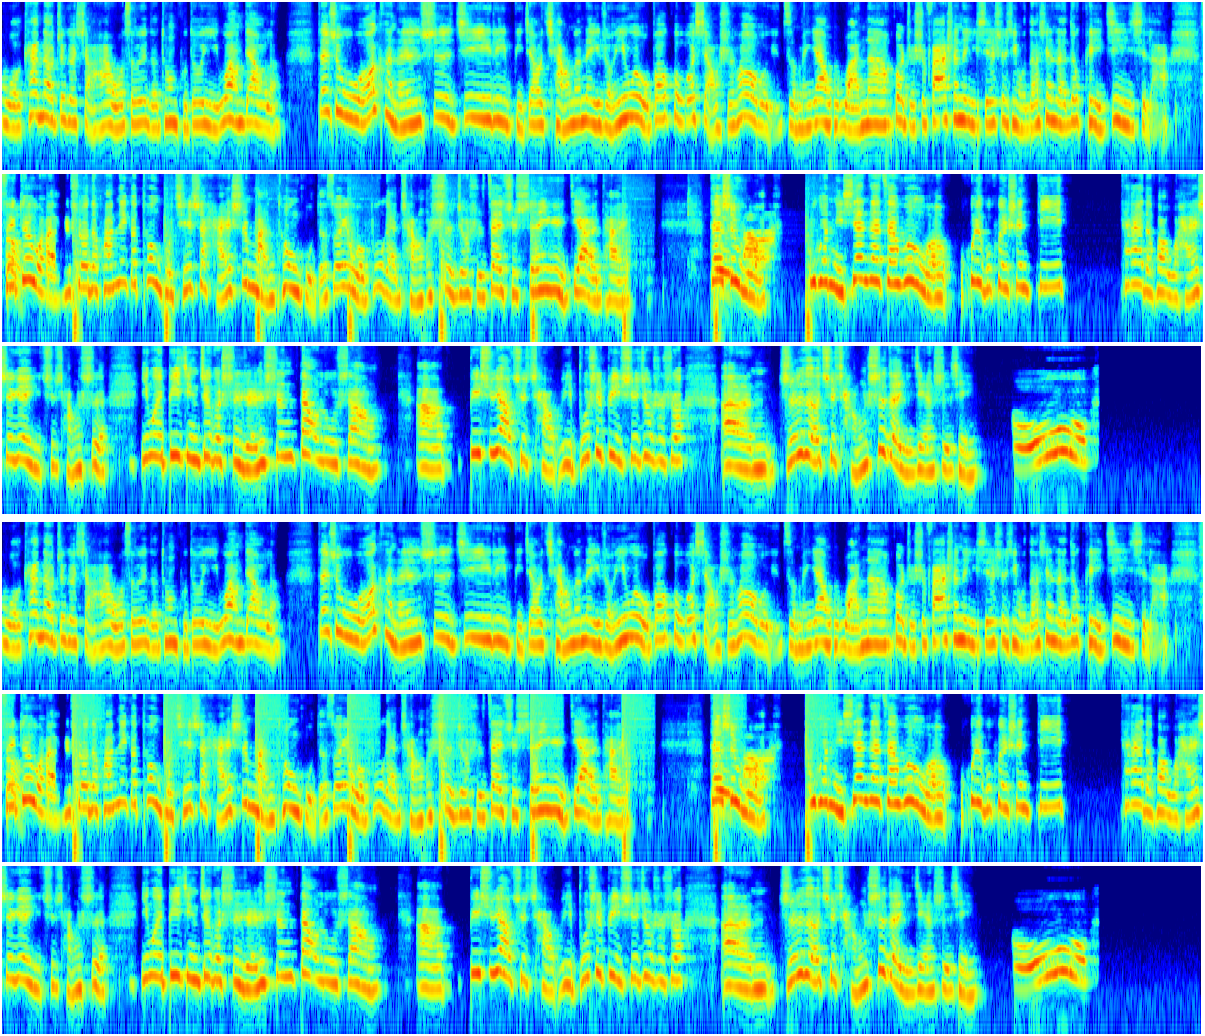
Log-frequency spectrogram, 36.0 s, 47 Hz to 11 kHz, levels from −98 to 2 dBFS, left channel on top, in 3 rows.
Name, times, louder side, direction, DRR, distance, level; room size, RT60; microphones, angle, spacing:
voice 1, 0.0-18.3 18.9-19.7 20.1-22.6 23.2-33.8, left 1 dB, 10° left, 1.0 m, -27 dB
sound 1, 12.0-12.1 12.7-13.0 13.6-14.0 14.5-14.9 15.5-15.8 16.4-16.7 17.3-17.6 18.2-18.5 19.1-19.5 20.0-20.4, right 4 dB, 75° right, 2.1 m, -37 dB
voice 2, 18.9-19.7 34.1-35.0, left 2 dB, 85° left, 3.9 m, -24 dB
head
